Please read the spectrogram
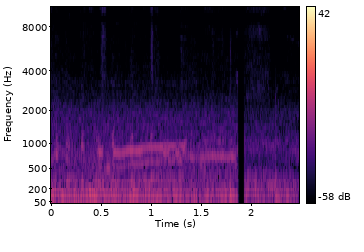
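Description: Flock of backyard hens clucking, with one long, steady call held for about a second.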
